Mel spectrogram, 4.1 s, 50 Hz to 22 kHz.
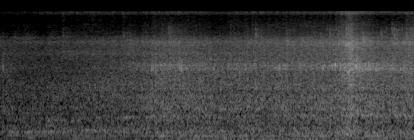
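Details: Honda Scoopy ESP 2021 with a stuck kick-starter gear: engine catches and settles into a soft, even idle that builds slightly, no knocks or grinding, over some wind; normal idle.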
